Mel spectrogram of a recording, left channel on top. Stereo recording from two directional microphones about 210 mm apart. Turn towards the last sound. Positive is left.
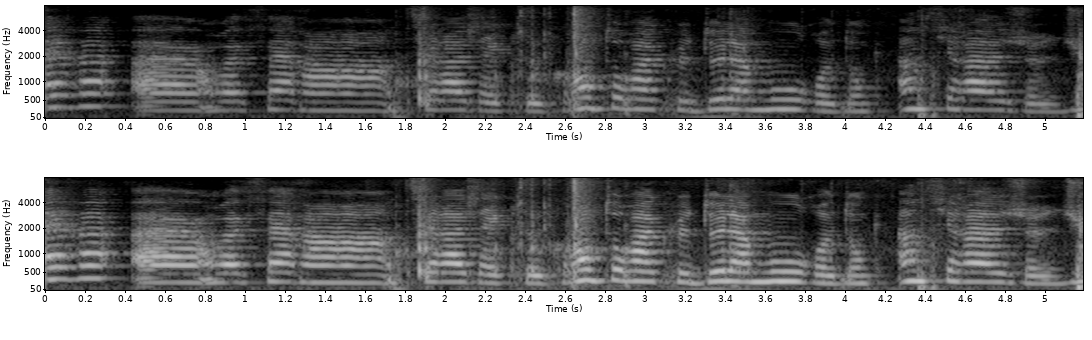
turn(degrees=-45)  # may be behind; listen again after turning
